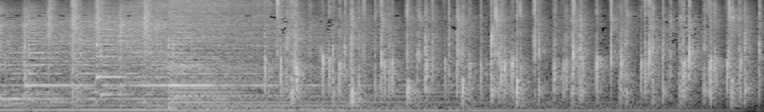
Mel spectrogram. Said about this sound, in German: So ähnlich mag es geklungen haben. Am Ende gab es Applaus und ein gemeinsames erleichtertes Aufatmen bei den teilnehmenden EU-Finanzministern.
